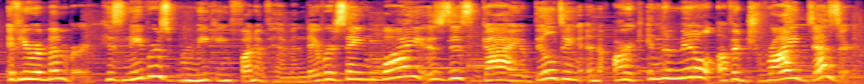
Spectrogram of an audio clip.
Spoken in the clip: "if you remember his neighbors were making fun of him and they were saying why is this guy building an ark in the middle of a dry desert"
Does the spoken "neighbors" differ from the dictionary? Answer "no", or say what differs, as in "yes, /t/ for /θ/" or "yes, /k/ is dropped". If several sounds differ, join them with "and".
no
